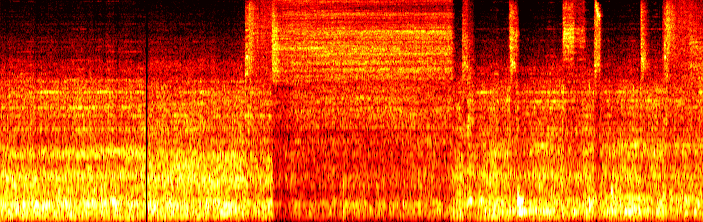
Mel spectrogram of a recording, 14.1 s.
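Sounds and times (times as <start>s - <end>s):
train rumble with hum: 0.0s - 14.0s.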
